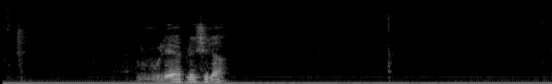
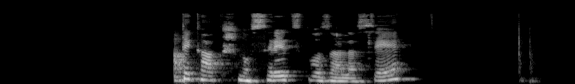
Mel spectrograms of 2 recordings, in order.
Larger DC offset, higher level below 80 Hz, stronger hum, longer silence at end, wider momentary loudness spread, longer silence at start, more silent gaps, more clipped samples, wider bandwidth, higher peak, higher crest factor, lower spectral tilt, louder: neither; first, -44 dBFS vs -66 dBFS; first, 50 Hz at -45 dBFS vs none; second, 0 s vs 1.6 s; first, 22 LU vs 9 LU; second, 0.05 s vs 1.75 s; neither; neither; first, 14.5 kHz vs 11.5 kHz; second, -14 dBFS vs -4 dBFS; about the same, 24 dB vs 20 dB; first, -6 dB/octave vs -4 dB/octave; second, -32 LUFS vs -20 LUFS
